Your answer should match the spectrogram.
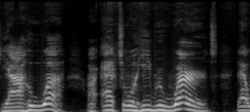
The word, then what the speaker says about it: Yahuwah: uh Moses his name the three Hebrew words that his name is based off of is also three syllables yahuah are actual Hebrew words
